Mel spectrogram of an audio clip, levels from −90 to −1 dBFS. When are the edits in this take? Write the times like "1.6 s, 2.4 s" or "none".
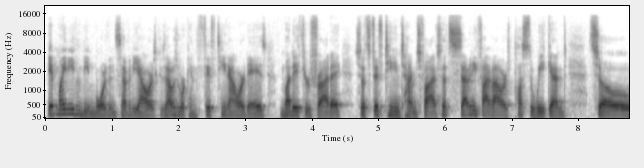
none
